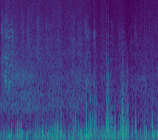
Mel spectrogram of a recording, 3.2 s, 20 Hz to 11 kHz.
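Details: Snow goose (Anser caerulescens) flock in Dare County, North Carolina, USA, on January 23, 2017: a dense chorus of nasal, barking honks, with many birds calling at once in a steady overlapping clamor.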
